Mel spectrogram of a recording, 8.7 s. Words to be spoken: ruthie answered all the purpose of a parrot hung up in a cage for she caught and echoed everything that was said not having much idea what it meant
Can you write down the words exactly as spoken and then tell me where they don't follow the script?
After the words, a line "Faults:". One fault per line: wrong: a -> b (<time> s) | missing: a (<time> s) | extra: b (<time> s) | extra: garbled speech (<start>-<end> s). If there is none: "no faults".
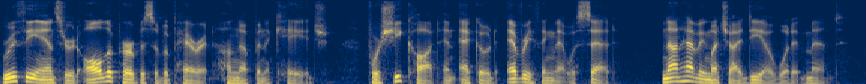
ruthie answered all the purpose of a parrot hung up in a cage for she caught and echoed everything that was said not having much idea what it meant
Faults:
no faults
